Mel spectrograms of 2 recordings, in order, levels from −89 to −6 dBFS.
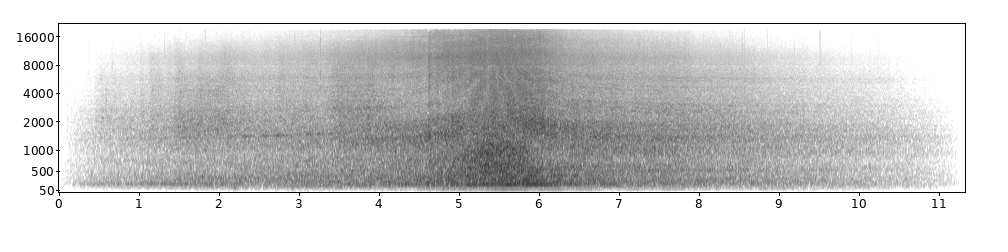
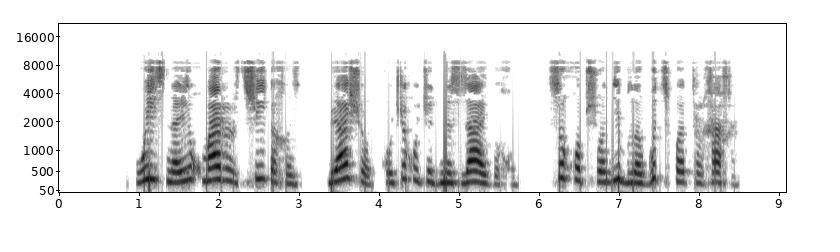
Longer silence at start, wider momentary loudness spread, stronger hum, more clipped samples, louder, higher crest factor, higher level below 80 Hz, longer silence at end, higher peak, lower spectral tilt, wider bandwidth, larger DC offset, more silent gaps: second, 0.5 s vs 1 s; first, 24 LU vs 14 LU; neither; neither; second, -29 LUFS vs -21 LUFS; about the same, 22 dB vs 20 dB; second, -82 dBFS vs -56 dBFS; first, 1.1 s vs 0.7 s; second, -10 dBFS vs -2 dBFS; second, -2 dB/octave vs -3.5 dB/octave; first, 19.5 kHz vs 11 kHz; neither; second, none vs 3.07-3.36 s, 5.83-6.11 s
